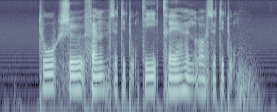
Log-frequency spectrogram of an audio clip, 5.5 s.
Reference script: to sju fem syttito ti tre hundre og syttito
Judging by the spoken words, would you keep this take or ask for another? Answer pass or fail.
pass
